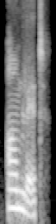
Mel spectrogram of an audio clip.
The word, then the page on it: omelette: Indian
